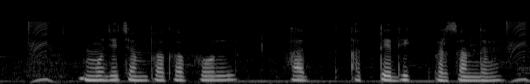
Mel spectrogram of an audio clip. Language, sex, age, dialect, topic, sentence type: Hindi, female, 18-24, Awadhi Bundeli, agriculture, statement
